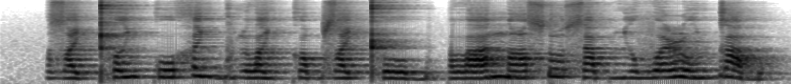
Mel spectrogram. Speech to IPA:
zˤ a ʎ ʈʰ ʌ ʎ k o h a ʎ ɡ u ʎ lˠ a ʎ k ʌ b zˤ a ʎ ʈʰ o b | lˠ a n a sˤ ɾ u s a b ʎ ʌ v ʌ ɭ o ʎ ɡ a b

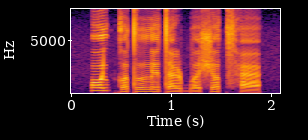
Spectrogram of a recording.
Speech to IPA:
ɔ˦ lʲ k ʌ˨ t lː ɪ˦ t æ˨ ɭ b ɜ˨ ʃ ʌ˦ t͡sʰ æ˨

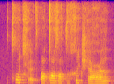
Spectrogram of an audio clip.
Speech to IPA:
tʰ ɔ t͡ɕʰ æ̰ t͡sʼ ɑ tˤ ɜ zˤ ɛ tˤ i̤ χ i t͡ʃʰ æ ʕ ɜ

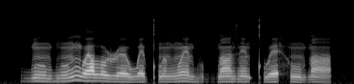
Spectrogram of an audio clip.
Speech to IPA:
ɓ ũ b ũ ŋʷ ɛ lˠ u ɭ œ w ɛ kʷʼ ã ŋʷ ɛ̃ b u ɡ͡b ã z ɛ̃ kʷʼ ɛ h ũ ɓ ã

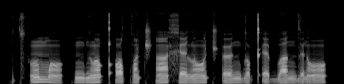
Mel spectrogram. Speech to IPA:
t͡sʼ õ m ɔ̃ | n d õ qʼ ɔ tˤ ə̃ t͡ʃʼ ã x ɛ l ɔ̃ t͡ʃʼ œ n d ɔ kʼ ɛ b a n d ə ɾ ɔ̃

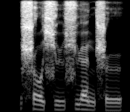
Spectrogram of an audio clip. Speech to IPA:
ʂ ɤ˥˨ ɕ y˨˦ ɕ ɥ ɛ˥˨ n ʂ ɻ̩˩

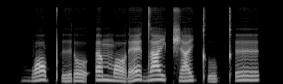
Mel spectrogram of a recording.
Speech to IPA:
b ɔ˧˥˧ pʼ ɨ˩˧ ɾ o˧˩ ʔ ɐ˥ m ɔ˧˩ ɾ ɛ˧˥˧ d a˥ i̯ t͡ʃ a˧˥ i̯ kʼ u˩˧ kʼ ɘ˥

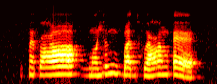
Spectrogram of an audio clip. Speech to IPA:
p æ̃ f ʕ ɑ | ɡ͡b ɔ̃ j ə ŋ ɡ͡b ɑ d f ə ʕ ɔ̃ ŋ ʔ æ

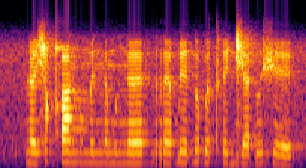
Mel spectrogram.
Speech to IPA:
ɳ ɛ ʑ ə qʼ ɛ ŋ ɯ m e ŋ ɛ m ɯ ŋ ɛ | r ɛ ɓ e ɠ ə ɓ ə tʰ e d͡ʑ ɛ ʔ ɯ ʃ e

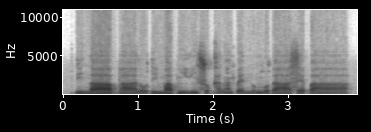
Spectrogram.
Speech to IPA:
ɗ i˨ n aː˦ b aː˨ l o˨ ɗ i˦ m a˦ p ĩ˨ j ĩ˦ s o˨ ɡ a˨ l ã˦ k͡p ɛ˨ n o˦ ŋ ɾ o˨ ɗ aː˦ s ɛ˦ ɓ aː˦˨

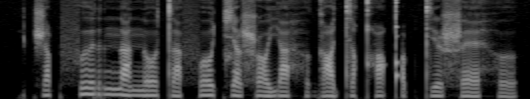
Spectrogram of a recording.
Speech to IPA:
t͡ʃ ɑ p f ɯ r n a n o t a f o t͡ɕ a ʂ ɔ j a h ʊ ɡ ɑ tʲ ʊ qʰ o qʼ ʊ p tʲ ɯ ʂ ɛ h ʊ

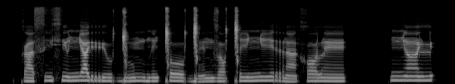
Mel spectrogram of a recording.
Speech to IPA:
k a˨ s i̤˦ sʲ ũ˧ ɲ a˦ rʲ uː˨ ɡ͡ǀ ũ˧ m b ĩ˨˦ ǀ oː˦˨ ɡ͡ǀ ẽ˧ n z ɔ˧ ǀ i˦ ɲ iː˦ r ã˨ x ɔ˦ l ẽ˦ | ɲ ɐ̃˦ lʲ

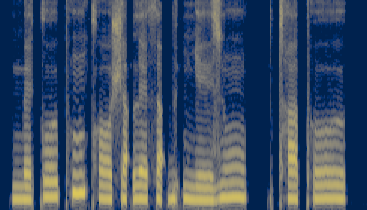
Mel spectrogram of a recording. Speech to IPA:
m ɛ˨ k o˦ ʊ̯ pʰ ũ˦ kʰ ɔ˨ ʃ ä˦ ʔ l ɛ˦˨ θ ä˦ ʔ b ɪ˦ ʔ ɲ e˨ ɪ̯ z ũ˦ | tʰ ä˦˨ pʰ o˦ ʊ̯

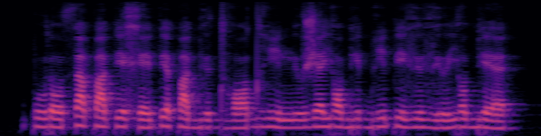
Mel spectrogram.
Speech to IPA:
p u ɾ o θ a p a pʲ ɛ x e pʲ a p a bʲ ɯ dʱ ɔ dʱ i mʲ u ʒ ɛ j ɔ bʲ e b i pʲ e vʲ o vʲ ɯ j ɤ bʲ ɛ

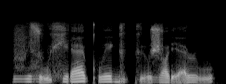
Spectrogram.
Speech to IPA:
v i z ṵ xʲ e ɾ æ kʷʼ e ɡʲ u kʲ o̰ ʒ ɒ ɾʲ æ̰ ɹ ṵ

